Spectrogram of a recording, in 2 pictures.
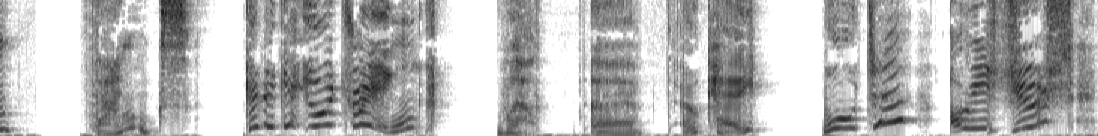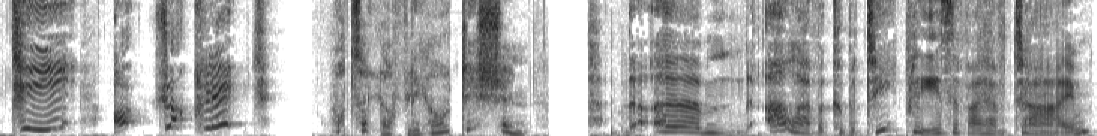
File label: Older Characters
